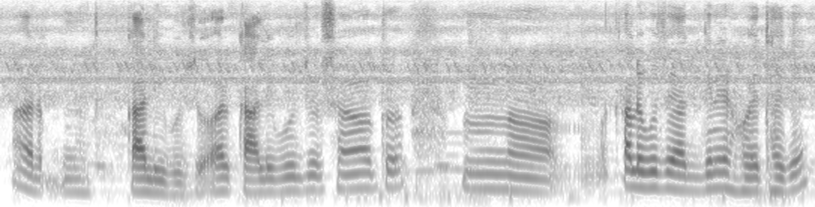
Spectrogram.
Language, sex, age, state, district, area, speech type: Bengali, male, 18-30, West Bengal, Birbhum, urban, spontaneous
